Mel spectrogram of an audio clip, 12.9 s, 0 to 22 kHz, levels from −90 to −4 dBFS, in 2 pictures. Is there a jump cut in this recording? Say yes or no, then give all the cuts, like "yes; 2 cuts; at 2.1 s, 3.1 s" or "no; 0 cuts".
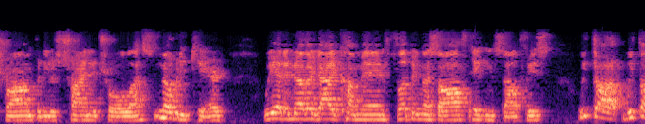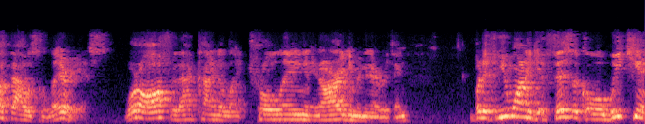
yes; 4 cuts; at 3.9 s, 4.7 s, 7.6 s, 9.5 s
